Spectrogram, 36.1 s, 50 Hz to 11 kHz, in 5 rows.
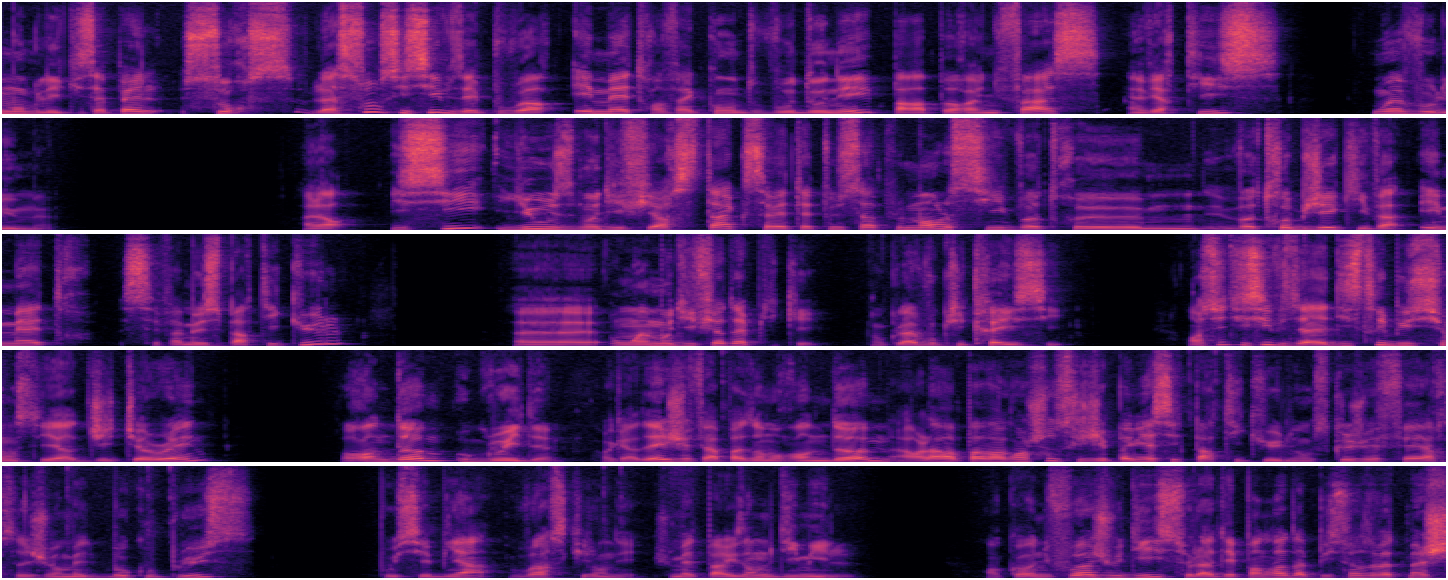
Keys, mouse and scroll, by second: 2.3-27.8 drag, 29.1 click, 31.9-36.1 drag, 34.3 KP_0.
